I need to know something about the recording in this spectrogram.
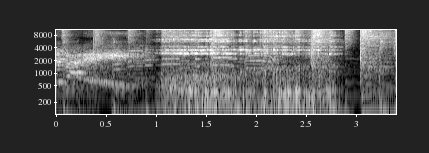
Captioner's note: stone grinding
